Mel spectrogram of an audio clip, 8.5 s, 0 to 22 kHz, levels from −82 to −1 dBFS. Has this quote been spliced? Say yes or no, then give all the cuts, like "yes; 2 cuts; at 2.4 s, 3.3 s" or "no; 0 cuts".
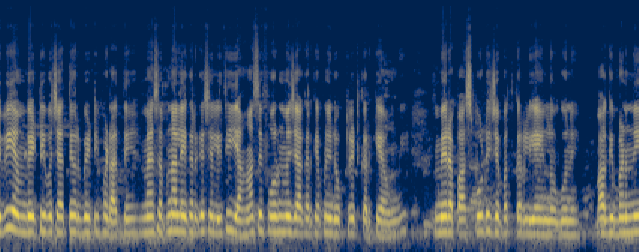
no; 0 cuts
